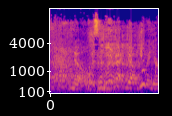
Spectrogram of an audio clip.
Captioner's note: laughing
